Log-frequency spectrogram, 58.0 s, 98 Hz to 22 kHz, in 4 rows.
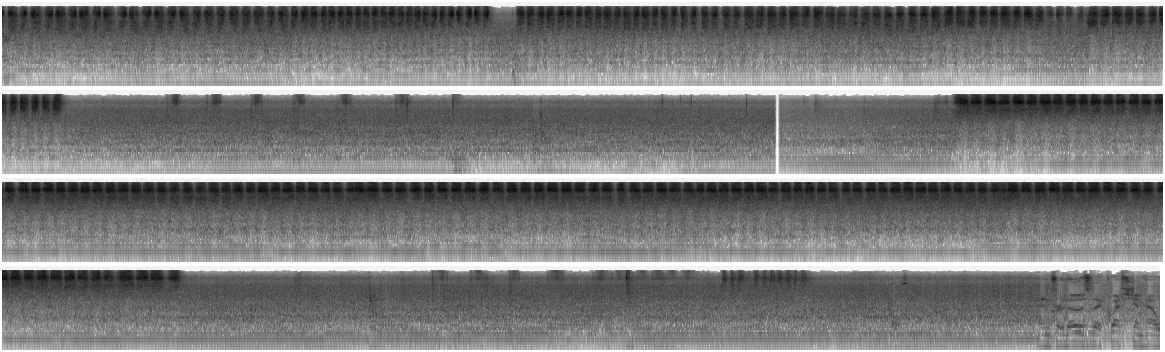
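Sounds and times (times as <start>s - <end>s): hand sanding scraping strokes: 0.0s - 15.4s, 16.6s - 19.6s, 26.3s - 45.9s, 48.8s - 53.7s
fan humming: 0.0s - 58.0s.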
